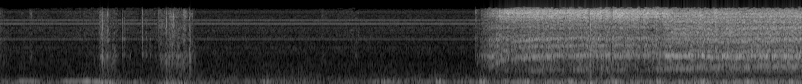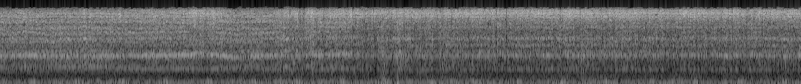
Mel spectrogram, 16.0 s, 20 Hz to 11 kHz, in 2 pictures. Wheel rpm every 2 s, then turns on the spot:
0, 0, 70, 160, 160, 160, 170, 160.
none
